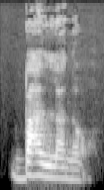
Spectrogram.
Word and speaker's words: ballano: But when we go to the last person, we say, ballano. The emphasis is in the first syllable.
